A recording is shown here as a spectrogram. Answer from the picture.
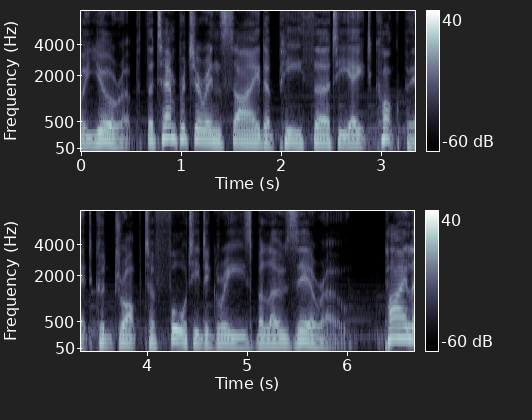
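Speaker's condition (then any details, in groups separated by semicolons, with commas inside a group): No condition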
